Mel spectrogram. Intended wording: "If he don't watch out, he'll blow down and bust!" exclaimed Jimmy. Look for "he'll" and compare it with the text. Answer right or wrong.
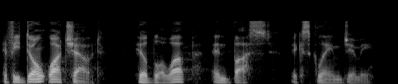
right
